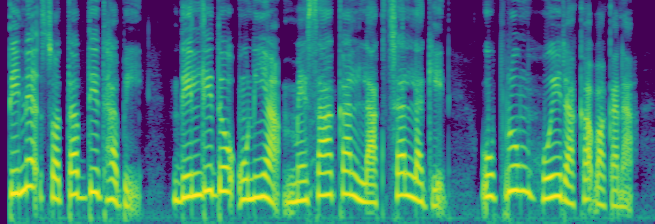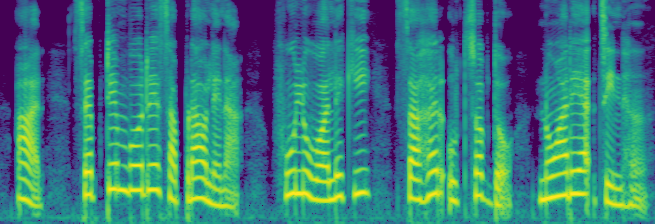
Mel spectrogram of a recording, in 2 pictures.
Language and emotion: Santali, neutral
